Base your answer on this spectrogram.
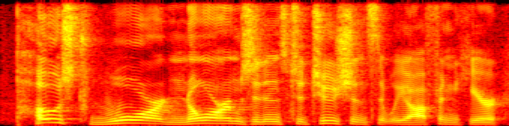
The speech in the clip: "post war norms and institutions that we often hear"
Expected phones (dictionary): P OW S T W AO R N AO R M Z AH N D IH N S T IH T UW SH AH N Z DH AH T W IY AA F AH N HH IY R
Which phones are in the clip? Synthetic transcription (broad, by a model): P OW S T W AO R N AO R M Z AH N IH N S T IH T UW SH AH N Z DH AH T W IY AA F AH N HH IY R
